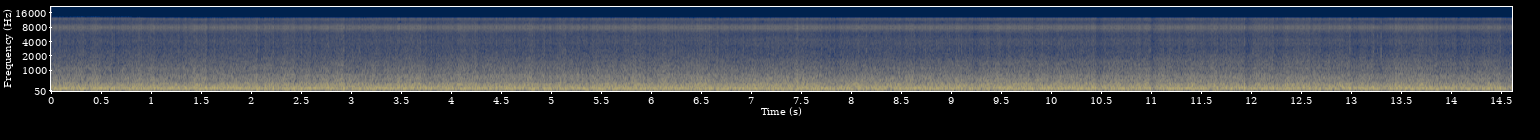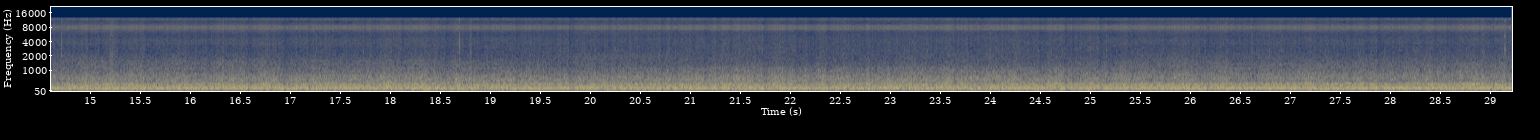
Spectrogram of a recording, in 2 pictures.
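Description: Steady cabin noise of a jet airliner in cruise flight, the engines and rushing air heard from inside the passenger cabin, deep and even, with a thin high steady whine over it.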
